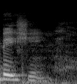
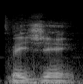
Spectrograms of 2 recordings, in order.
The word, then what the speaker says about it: Beijing: Et on trouvera le son je, c'est-à-dire sans le son de devant, dans des mots d'autres langues, comme l'expression française je ne sais quoi, It takes a certain kind of je ne sais quoi to be effective in this environment. ou la ville que l'on nomme Pékin en français, c'est-à-dire Beijing.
